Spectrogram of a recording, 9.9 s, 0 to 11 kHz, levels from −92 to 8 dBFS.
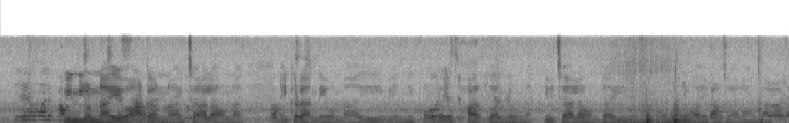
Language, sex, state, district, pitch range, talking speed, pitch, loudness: Telugu, female, Andhra Pradesh, Chittoor, 195-230 Hz, 95 wpm, 205 Hz, -20 LUFS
